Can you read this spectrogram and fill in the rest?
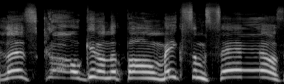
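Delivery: high, shouted pep-rally call to the sales floor; hype shout. Retold or imitated. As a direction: fire up the callers like a coach, yelling.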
